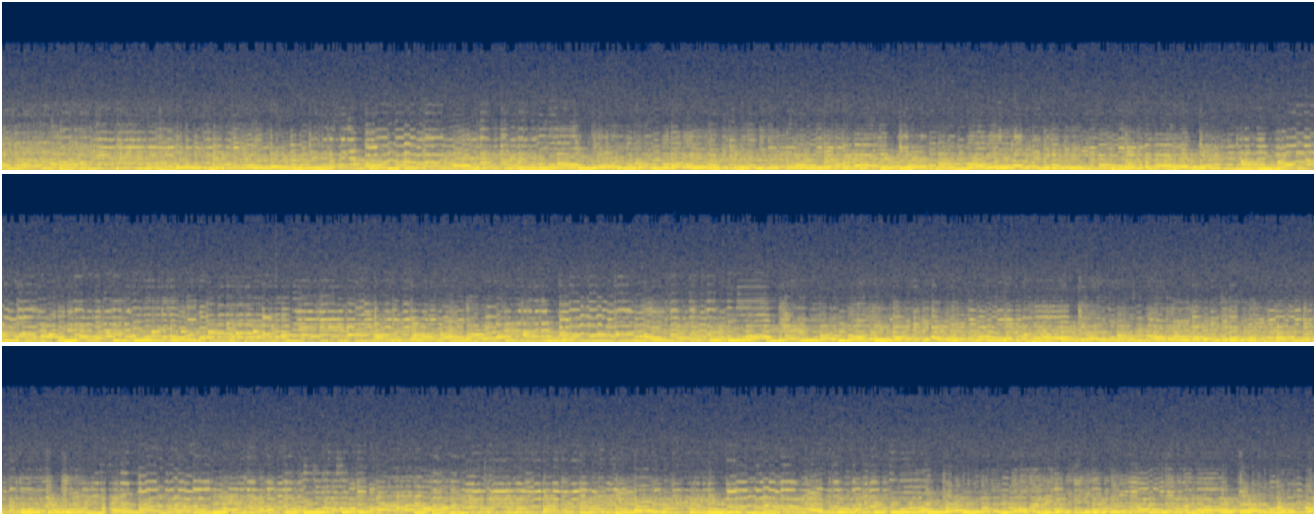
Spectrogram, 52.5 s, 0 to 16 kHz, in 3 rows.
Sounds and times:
Violin, fiddle: 0.0s - 52.4s.

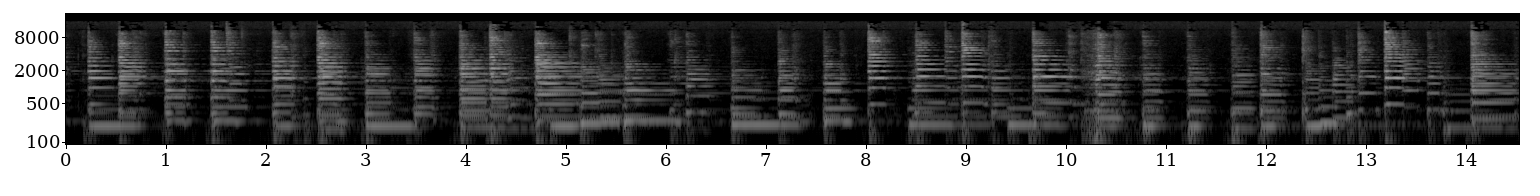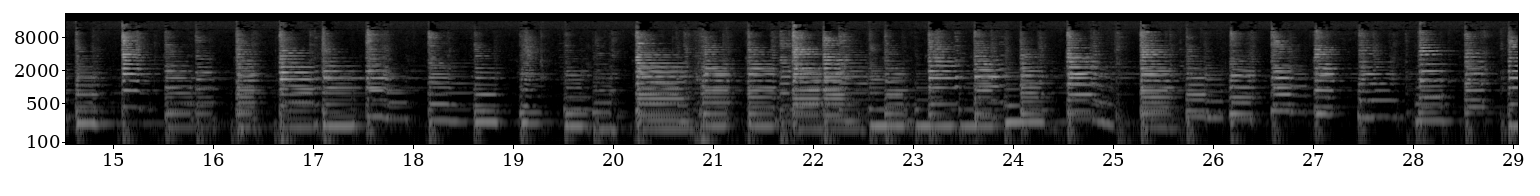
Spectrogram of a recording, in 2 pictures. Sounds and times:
Strum: 0.0s - 29.0s
Ukulele: 0.0s - 29.0s.

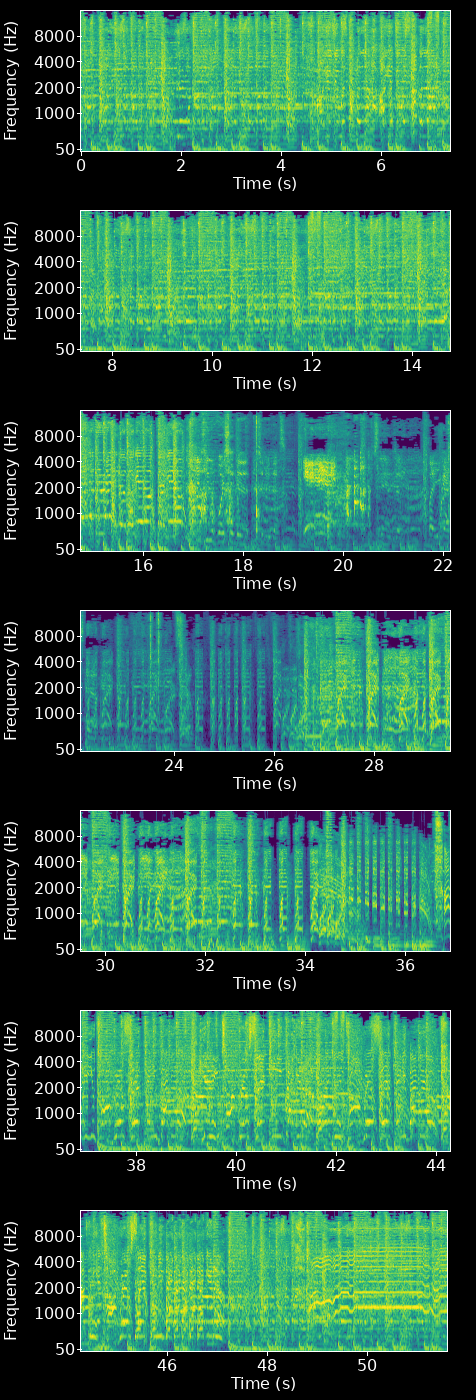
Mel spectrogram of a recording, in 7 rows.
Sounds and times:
Singing: 0.0s - 35.1s, 36.6s - 51.6s
Pop music: 0.0s - 51.6s
Speech: 17.0s - 20.0s, 21.7s - 22.5s, 23.7s - 24.4s, 34.3s - 35.0s
Snicker: 19.7s - 20.6s.

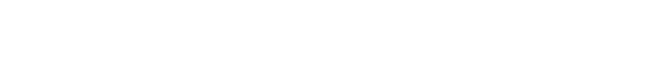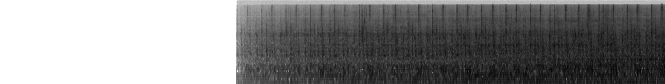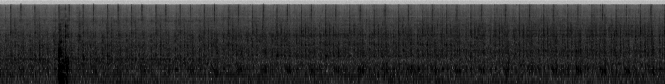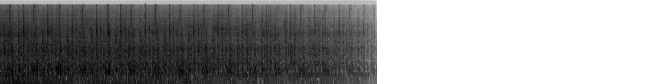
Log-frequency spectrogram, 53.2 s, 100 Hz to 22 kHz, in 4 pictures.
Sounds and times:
Engine: 18.2s - 47.4s.

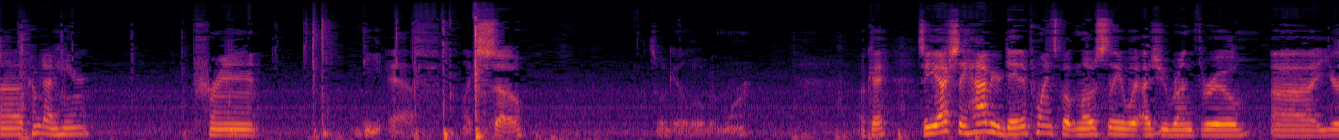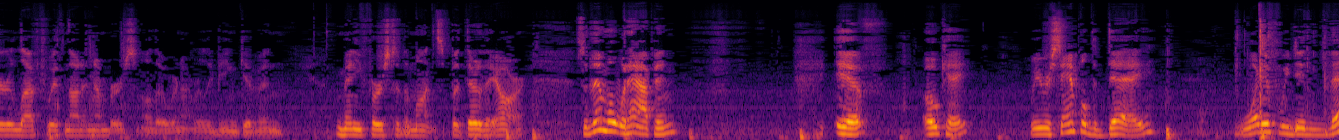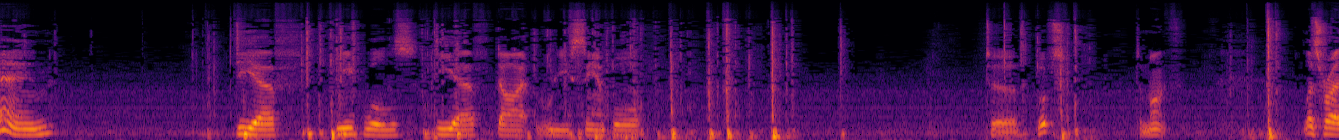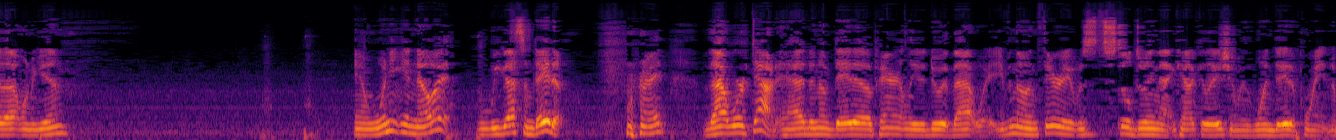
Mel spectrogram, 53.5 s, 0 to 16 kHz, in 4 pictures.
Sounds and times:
Speech: 0.0s - 1.0s, 1.9s - 2.6s, 3.6s - 5.3s, 6.5s - 7.6s, 8.6s - 20.2s, 21.6s - 25.0s, 25.8s - 27.4s, 29.1s - 33.2s, 36.6s - 37.5s, 38.1s - 38.6s, 39.8s - 40.9s, 43.7s - 45.8s, 46.5s - 53.5s
Computer keyboard: 3.0s - 3.4s, 25.7s - 27.4s, 28.7s - 35.3s, 36.8s - 37.8s, 39.2s - 39.6s.

